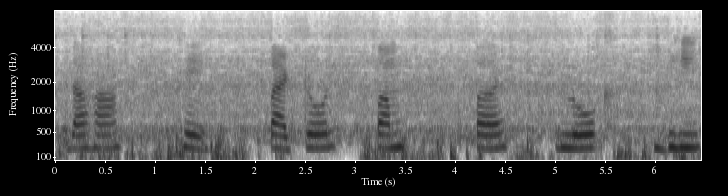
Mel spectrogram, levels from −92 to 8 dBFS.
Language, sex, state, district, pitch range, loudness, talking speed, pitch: Hindi, female, Madhya Pradesh, Dhar, 225-230 Hz, -18 LUFS, 65 wpm, 230 Hz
